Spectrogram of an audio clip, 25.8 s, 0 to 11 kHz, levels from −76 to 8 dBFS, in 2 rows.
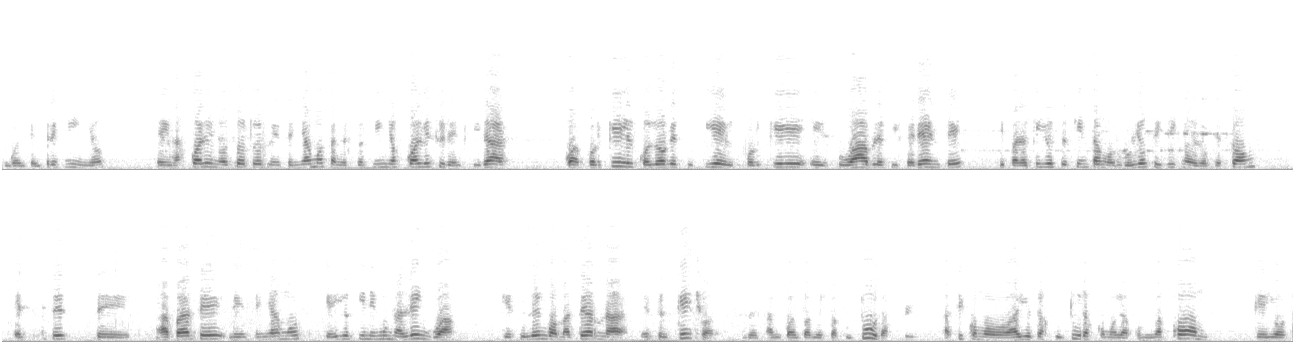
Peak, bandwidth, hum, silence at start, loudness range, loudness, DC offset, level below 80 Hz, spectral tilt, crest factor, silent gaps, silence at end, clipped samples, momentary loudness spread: -18 dBFS; 7.6 kHz; none; 0 s; 4 LU; -37 LUFS; 0.5%; -58 dBFS; -2.5 dB/octave; 20 dB; none; 0.05 s; under 0.1%; 12 LU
